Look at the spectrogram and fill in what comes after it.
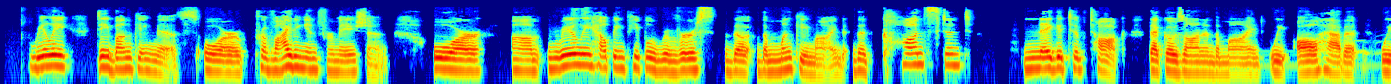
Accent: Vermont, United States; also born or lived in New York; I was born outside of New York City, so extremely urban origins, and then grew up in a very rural environment in the state of Vermont, which is a very tiny state, but very diverse in terms of its values and very much about the independent spirit.

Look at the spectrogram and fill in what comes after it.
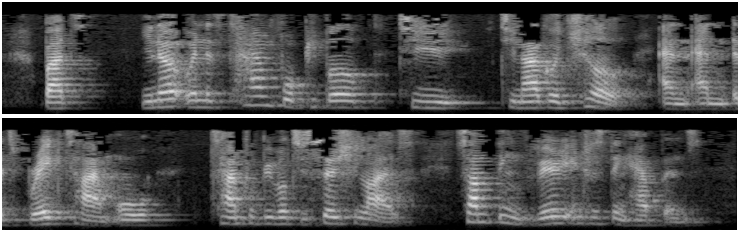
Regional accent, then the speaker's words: South Africa; a black, proudly black South African person. I'm a Xhosa. I'm Xhosa by culture. And, yeah, I'm proudly South African.

